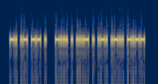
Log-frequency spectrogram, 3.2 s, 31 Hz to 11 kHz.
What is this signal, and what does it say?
Morse code, heard as a keyed tone, about 46 wpm, 700 Hz. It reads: NAME BEVERLY
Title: Practice QSO - Exchange 1 - Beginning - 45wpm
